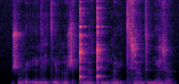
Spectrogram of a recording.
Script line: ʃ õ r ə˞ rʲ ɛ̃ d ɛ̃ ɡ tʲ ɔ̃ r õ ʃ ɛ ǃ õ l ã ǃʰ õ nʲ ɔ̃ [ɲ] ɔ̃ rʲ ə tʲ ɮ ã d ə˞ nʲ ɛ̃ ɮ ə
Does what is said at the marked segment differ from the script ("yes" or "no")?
yes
